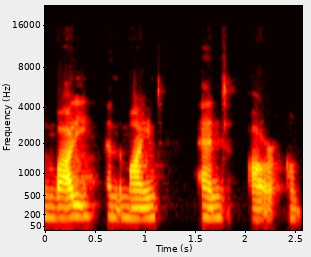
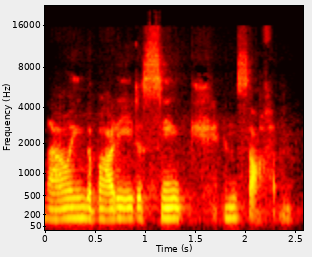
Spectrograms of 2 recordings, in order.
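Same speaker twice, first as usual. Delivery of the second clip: guided meditation; 4 semitones lower than usual. Acted. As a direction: ease them into stillness, gently.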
